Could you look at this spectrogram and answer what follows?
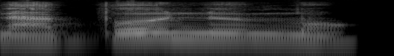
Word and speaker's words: abonnement: 1 et le a de abonnement et on prononce un abonnement un abonnement les lettres e et n de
